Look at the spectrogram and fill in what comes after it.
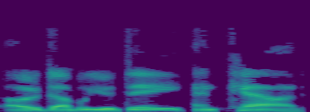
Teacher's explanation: In Birmingham and the Black Country, old and cold may be pronounced as owd and cowed.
